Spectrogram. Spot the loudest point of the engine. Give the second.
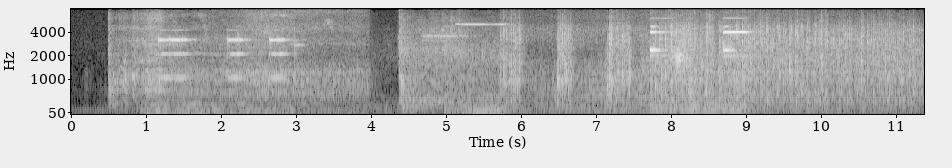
8 s.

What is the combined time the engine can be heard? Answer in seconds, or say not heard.
11 s.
